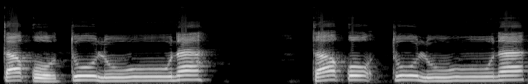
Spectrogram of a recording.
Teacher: کو باریک کرنا ہے، تا کو قاف کے ساتھ ملائیں گے، قاف کو موٹا کرنا ہے، قاف کے اوپر قلقلہ کریں گے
